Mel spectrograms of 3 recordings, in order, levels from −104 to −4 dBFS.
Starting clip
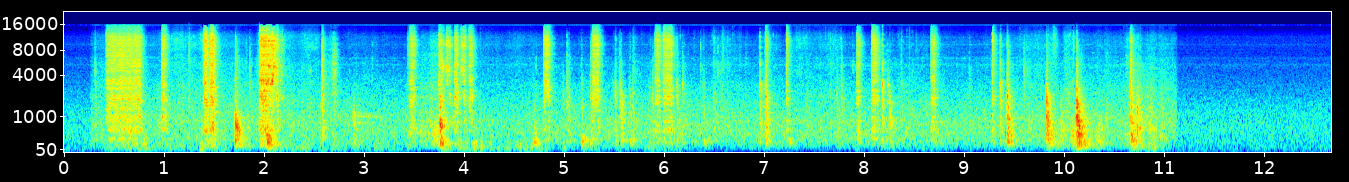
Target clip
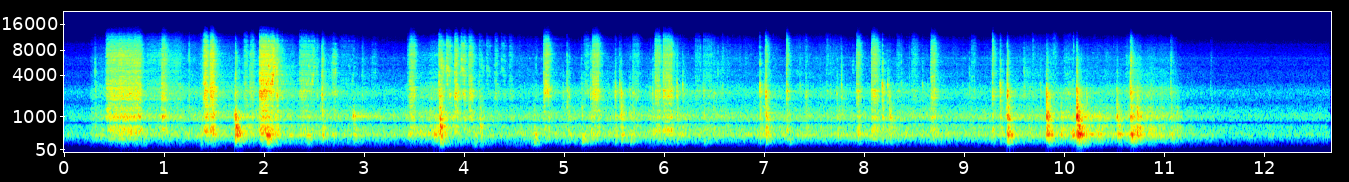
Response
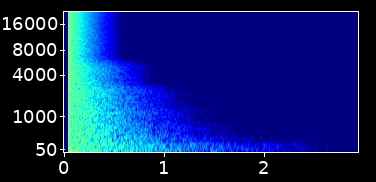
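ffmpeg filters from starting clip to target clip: -filter_complex "[0:a]asuperstop=centerf=760:order=4:qfactor=4,highpass=f=340:w=0.5412,highpass=f=340:w=1.3066,equalizer=f=380:t=q:w=4:g=9,equalizer=f=1k:t=q:w=4:g=6,equalizer=f=1.7k:t=q:w=4:g=-9,equalizer=f=2.4k:t=q:w=4:g=6,equalizer=f=3.4k:t=q:w=4:g=-6,equalizer=f=5.2k:t=q:w=4:g=-7,lowpass=f=6.9k:w=0.5412,lowpass=f=6.9k:w=1.3066,aecho=1:1:401|802:0.158|0.0269,asplit=2[a][b];[1:a]atrim=start_sample=2205[c];[b][c]afir=irnorm=-1:irlink=0,volume=-20dB[d];[a][d]amix=inputs=2:normalize=0,volume=-1.5dB"

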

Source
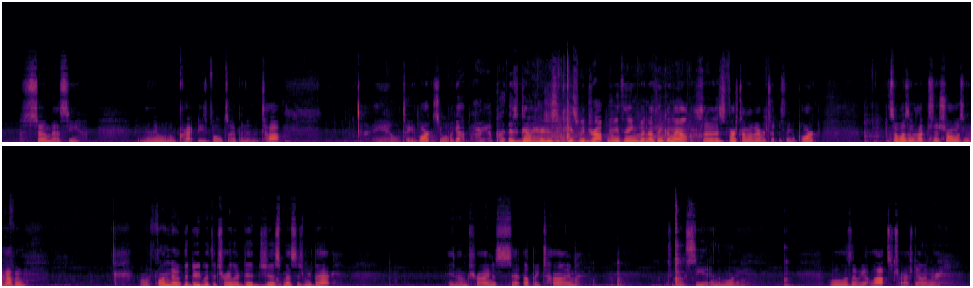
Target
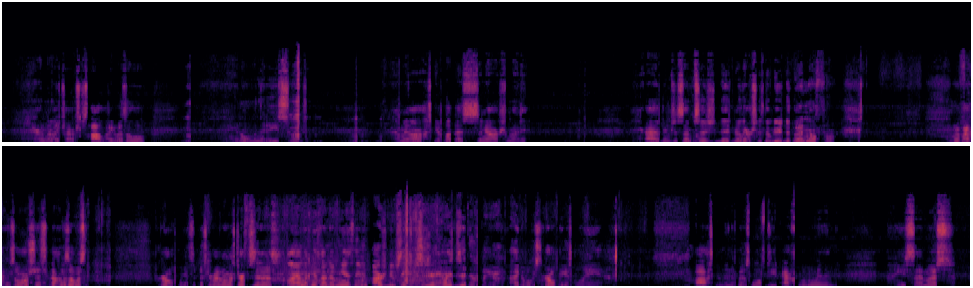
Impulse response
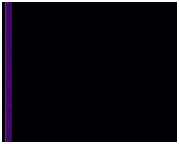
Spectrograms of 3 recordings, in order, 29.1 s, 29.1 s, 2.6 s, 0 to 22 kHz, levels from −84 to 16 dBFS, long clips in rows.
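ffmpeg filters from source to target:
-filter_complex "[0:a]areverse,aderivative,asplit=2[a][b];[b]adelay=11.9,afreqshift=0.97[c];[a][c]amix=inputs=2:normalize=1,volume=11.5dB"

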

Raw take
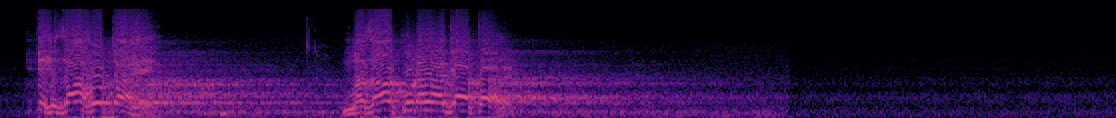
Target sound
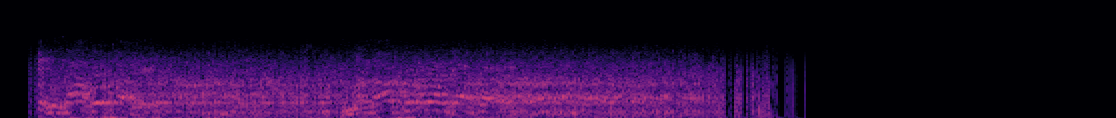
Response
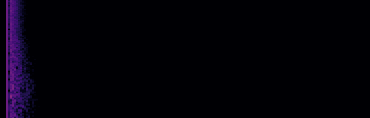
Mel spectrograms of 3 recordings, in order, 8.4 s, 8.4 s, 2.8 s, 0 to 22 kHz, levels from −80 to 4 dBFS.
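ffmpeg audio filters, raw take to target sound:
-filter_complex "[0:a]flanger=delay=20:depth=6.8:speed=2.3,acontrast=75,asplit=2[a][b];[b]adelay=21,volume=-6dB[c];[a][c]amix=inputs=2:normalize=0,asplit=2[d][e];[e]aecho=0:1:767|1534|2301|3068|3835:0.251|0.116|0.0532|0.0244|0.0112[f];[d][f]amix=inputs=2:normalize=0,asplit=3[g][h][i];[g]afade=t=out:st=1.23:d=0.02[j];[h]acompressor=threshold=-33dB:ratio=8,afade=t=in:st=1.23:d=0.02,afade=t=out:st=3.18:d=0.02[k];[i]afade=t=in:st=3.18:d=0.02[l];[j][k][l]amix=inputs=3:normalize=0,alimiter=level_in=4dB:limit=-24dB:level=0:latency=1:release=33,volume=-4dB,asplit=3[m][n][o];[m]afade=t=out:st=3.78:d=0.02[p];[n]equalizer=f=120:t=o:w=1.2:g=5,afade=t=in:st=3.78:d=0.02,afade=t=out:st=4.34:d=0.02[q];[o]afade=t=in:st=4.34:d=0.02[r];[p][q][r]amix=inputs=3:normalize=0,acrusher=bits=5:mix=0:aa=0.000001,lowpass=1.8k" -ar 48000 -c:a libopus -b:a 32k

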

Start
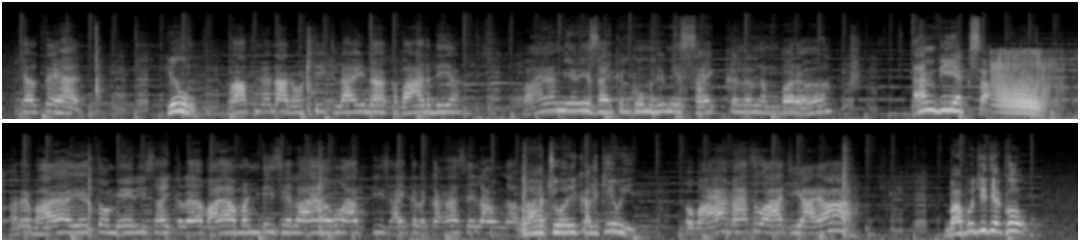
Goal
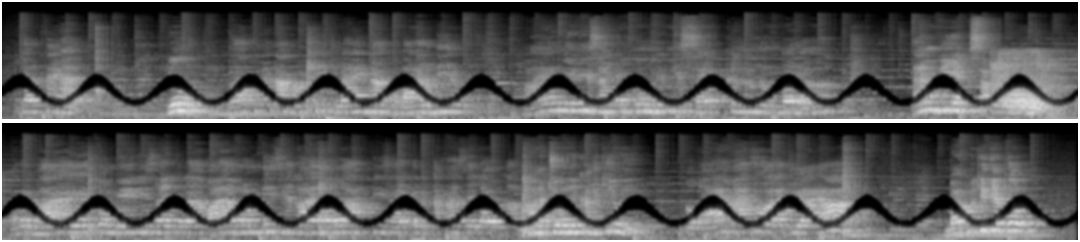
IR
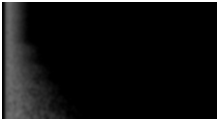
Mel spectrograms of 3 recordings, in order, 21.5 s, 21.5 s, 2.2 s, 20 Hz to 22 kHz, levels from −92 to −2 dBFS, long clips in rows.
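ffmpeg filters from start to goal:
-filter_complex "[0:a]aecho=1:1:30|66|109.2|161|223.2:0.631|0.398|0.251|0.158|0.1,asplit=2[a][b];[1:a]atrim=start_sample=2205[c];[b][c]afir=irnorm=-1:irlink=0,volume=-7.5dB[d];[a][d]amix=inputs=2:normalize=0,afftfilt=real='re*(1-between(b*sr/1024,460*pow(1500/460,0.5+0.5*sin(2*PI*1.3*pts/sr))/1.41,460*pow(1500/460,0.5+0.5*sin(2*PI*1.3*pts/sr))*1.41))':imag='im*(1-between(b*sr/1024,460*pow(1500/460,0.5+0.5*sin(2*PI*1.3*pts/sr))/1.41,460*pow(1500/460,0.5+0.5*sin(2*PI*1.3*pts/sr))*1.41))':win_size=1024:overlap=0.75,volume=5dB"

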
